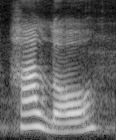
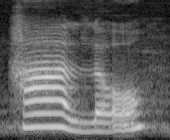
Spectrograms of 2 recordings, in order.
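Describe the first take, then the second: First: The word is said at normal speed. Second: The word is said slowly.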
